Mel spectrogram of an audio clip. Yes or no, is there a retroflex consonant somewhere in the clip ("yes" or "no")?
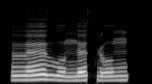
yes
